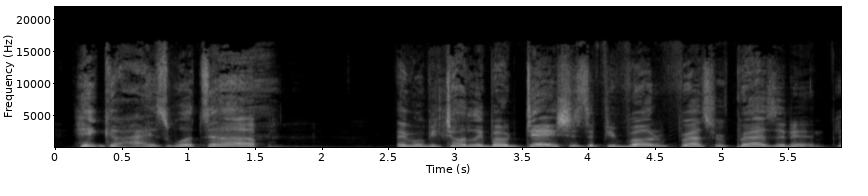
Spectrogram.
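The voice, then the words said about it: Put-on California accent. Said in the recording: “let me see if I can do a California accent.”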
